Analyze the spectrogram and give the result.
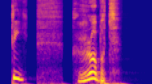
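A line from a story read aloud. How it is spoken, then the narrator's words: Sobbing. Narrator (Russian): всхлипнула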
